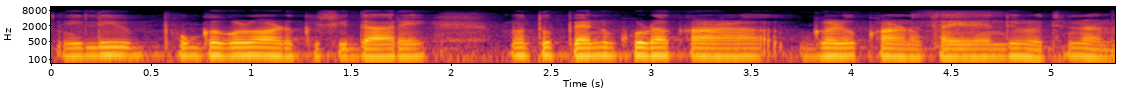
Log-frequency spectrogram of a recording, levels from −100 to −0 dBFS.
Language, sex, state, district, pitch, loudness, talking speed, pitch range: Kannada, female, Karnataka, Bidar, 140 Hz, -19 LUFS, 145 wpm, 130-145 Hz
